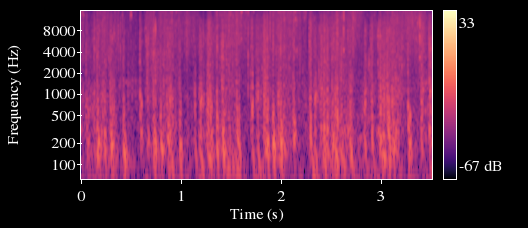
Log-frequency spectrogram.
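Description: A horse's hooves clip-clop at a steady walking rhythm in the video game Ghost of Yotei, soft and even across the whole stretch with no other sounds.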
